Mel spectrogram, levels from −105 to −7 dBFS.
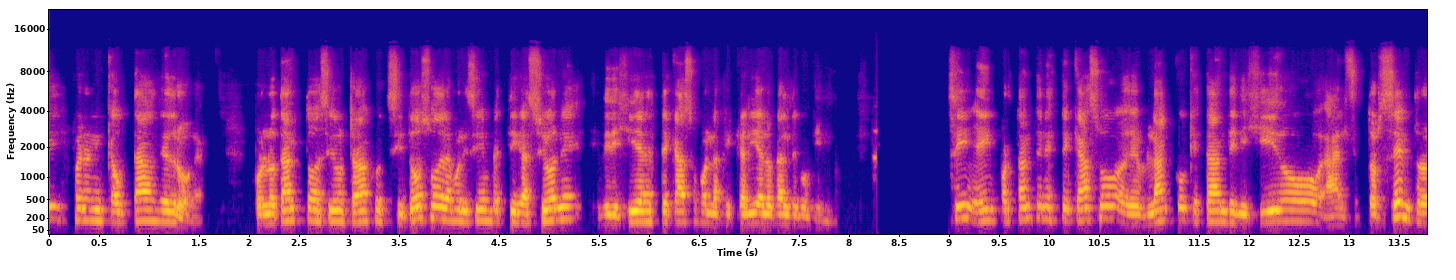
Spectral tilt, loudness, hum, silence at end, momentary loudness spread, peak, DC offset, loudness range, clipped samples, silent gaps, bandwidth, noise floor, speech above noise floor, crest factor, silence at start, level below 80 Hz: -5.5 dB/octave; -23 LUFS; none; 0 s; 7 LU; -6 dBFS; under 0.1%; 4 LU; under 0.1%; 8.30-8.99 s; 12 kHz; under -90 dBFS; over 68 dB; 16 dB; 0 s; -74 dBFS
